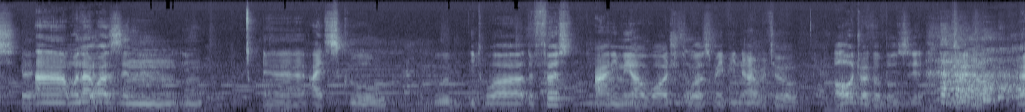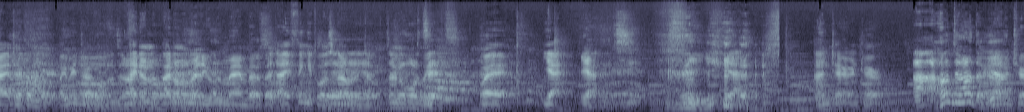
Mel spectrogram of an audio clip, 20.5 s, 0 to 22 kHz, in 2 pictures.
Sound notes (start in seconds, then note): 16.4 laughs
